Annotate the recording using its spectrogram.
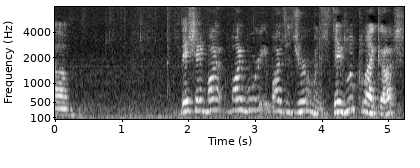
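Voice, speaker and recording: A woman's high voice with lively intonation, a fairly slow pace, long and frequent pauses, and audible room echo. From Netherlands, Amsterdam. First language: Dutch. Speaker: Holocaust survivor. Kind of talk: testimony.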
